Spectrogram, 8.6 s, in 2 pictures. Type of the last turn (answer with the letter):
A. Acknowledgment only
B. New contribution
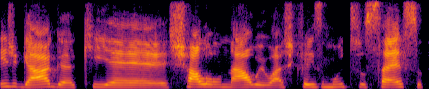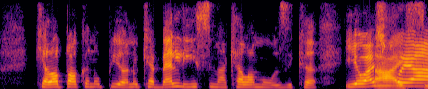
A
